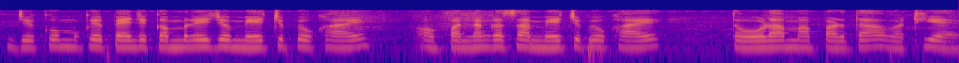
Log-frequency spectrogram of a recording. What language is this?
Sindhi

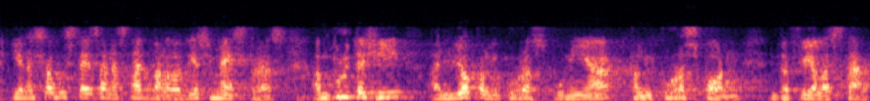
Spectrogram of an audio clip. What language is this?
Catalan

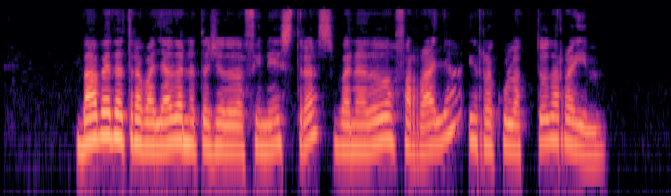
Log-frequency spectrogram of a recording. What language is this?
Catalan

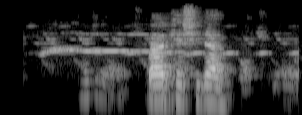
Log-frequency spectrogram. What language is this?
Persian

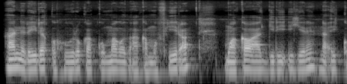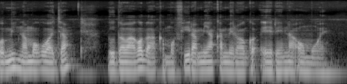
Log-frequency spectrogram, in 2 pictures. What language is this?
Kikuyu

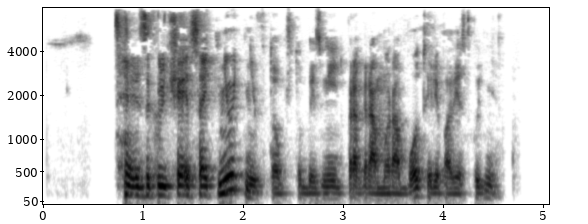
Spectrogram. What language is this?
Russian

